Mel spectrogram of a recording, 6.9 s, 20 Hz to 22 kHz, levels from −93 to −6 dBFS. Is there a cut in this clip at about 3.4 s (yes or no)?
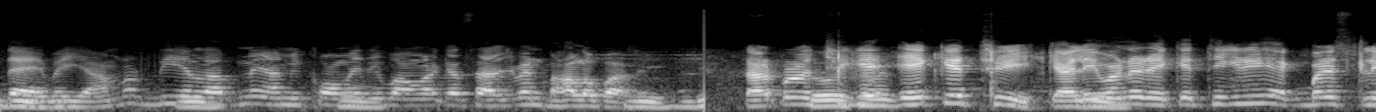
yes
